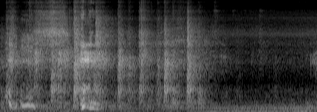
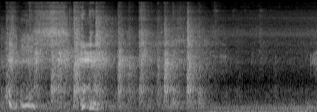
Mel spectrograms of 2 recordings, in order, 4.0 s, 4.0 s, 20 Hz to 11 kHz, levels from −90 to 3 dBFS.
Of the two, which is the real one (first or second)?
first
